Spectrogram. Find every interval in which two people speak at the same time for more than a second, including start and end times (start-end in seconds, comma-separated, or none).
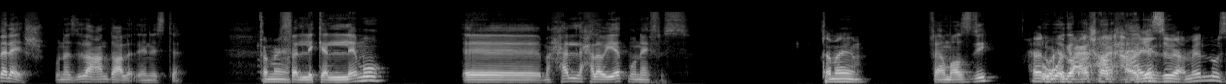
10.4-11.7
